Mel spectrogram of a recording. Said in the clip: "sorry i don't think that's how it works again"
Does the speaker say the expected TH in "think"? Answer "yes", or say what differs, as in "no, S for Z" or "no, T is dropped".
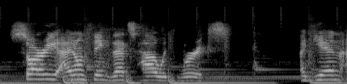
yes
